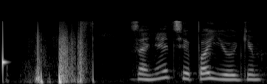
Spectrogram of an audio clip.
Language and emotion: Russian, neutral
